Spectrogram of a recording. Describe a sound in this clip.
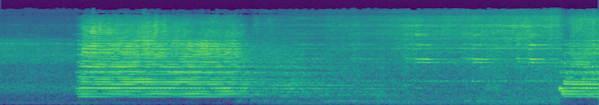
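A locomotive horn blares loudly in long blasts.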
